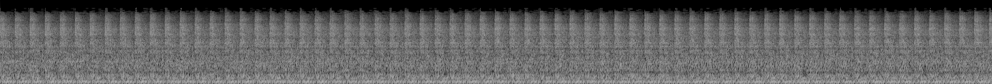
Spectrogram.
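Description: Engine at idle with a steady, even knock about 200 a minute riding over the run; source of the knock not yet pinned down.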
